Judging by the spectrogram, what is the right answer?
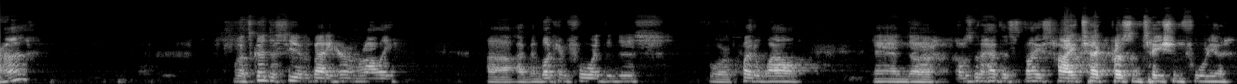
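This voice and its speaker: A man giving a relaxed, folksy conference speech, with frequent "uh" fillers. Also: mid-range voice, far from the mic, rough recording. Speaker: guest speaker. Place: conference hall.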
